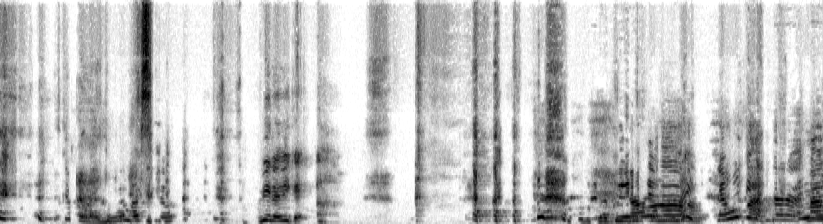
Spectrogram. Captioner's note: laughs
